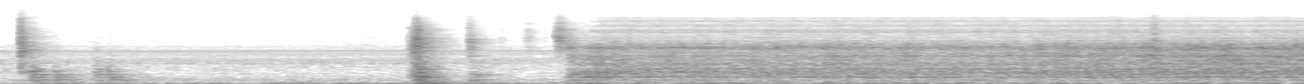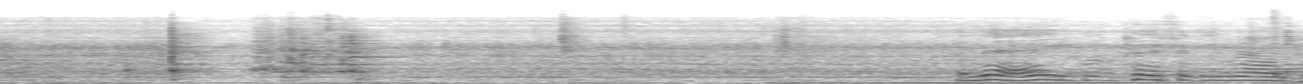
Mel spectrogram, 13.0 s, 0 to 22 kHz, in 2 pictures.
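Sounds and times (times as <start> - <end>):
pedestal drill running: 2.8 - 13.0
drill bit scraping metal: 3.5 - 13.0.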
